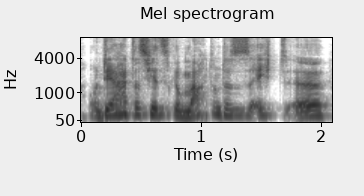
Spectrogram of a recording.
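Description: A man's voice: a little high, quick pace, a bit bright, slightly rough. A middle-aged man talking reflectively and conversationally as co-host of a football discussion. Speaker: podcast co-host.

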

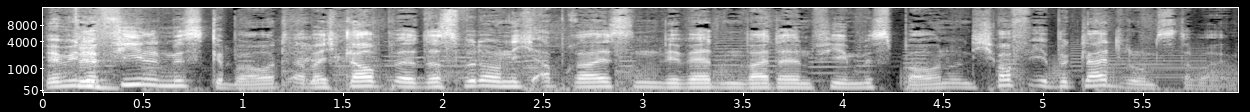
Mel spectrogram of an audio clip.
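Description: A man's voice: on the high side, animated, fast, a little mellow, faint music behind. A man chatting casually as one of a podcast's cast. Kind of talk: casual chat.

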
